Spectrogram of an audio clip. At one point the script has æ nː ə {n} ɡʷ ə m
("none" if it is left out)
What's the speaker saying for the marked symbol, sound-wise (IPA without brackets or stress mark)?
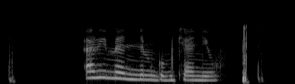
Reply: m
